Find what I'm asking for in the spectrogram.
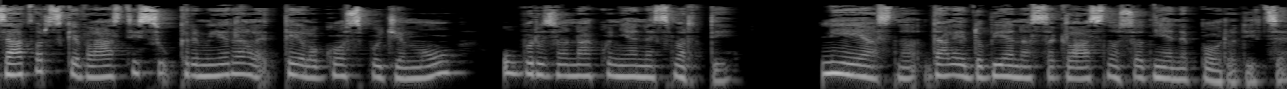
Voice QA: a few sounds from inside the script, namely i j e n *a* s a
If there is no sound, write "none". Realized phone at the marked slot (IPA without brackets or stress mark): a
